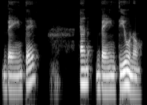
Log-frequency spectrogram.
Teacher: So here are the 2 that have a diphthong in them, veinte and veintiuno. That E and that I, they flow into, the E flows into the I.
